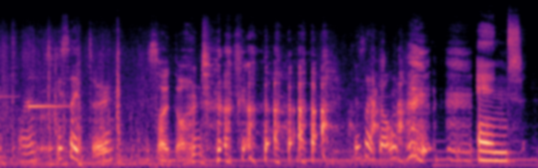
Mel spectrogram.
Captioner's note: chuckles; laughs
